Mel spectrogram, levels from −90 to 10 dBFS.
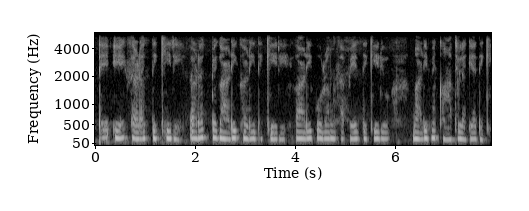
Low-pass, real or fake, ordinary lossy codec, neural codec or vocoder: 5.4 kHz; real; none; none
